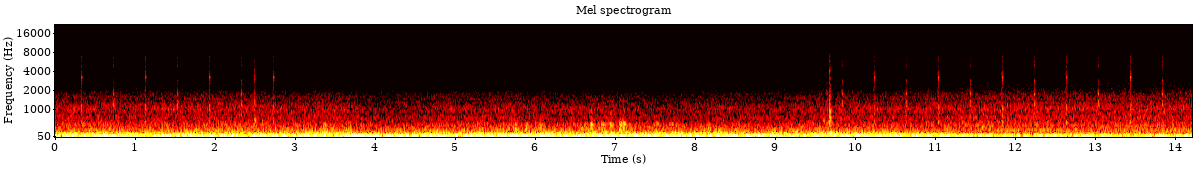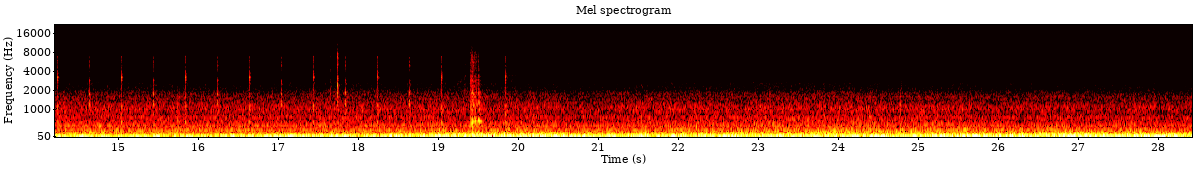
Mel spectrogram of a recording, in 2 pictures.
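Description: Steady low rumble of road and engine noise from a car being driven. Twice there is a run of light, evenly spaced ticking, about two or three ticks a second: briefly near the start, then for about nine seconds in the middle. A single sharper click comes about two-thirds of the way through.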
